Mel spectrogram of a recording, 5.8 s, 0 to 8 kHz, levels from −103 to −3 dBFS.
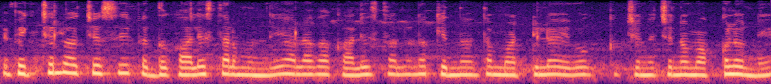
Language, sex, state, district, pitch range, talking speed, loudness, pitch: Telugu, female, Telangana, Karimnagar, 225-245 Hz, 195 wpm, -16 LUFS, 235 Hz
